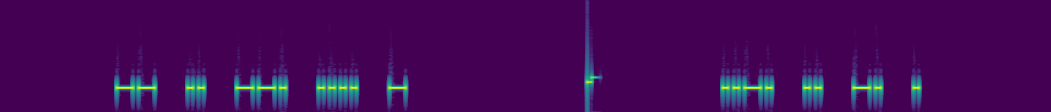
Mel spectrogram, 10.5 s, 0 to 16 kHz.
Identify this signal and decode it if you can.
Morse code, heard as a keyed tone, about 23 wpm, spaced as for 16 wpm, 700 Hz. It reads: MIGHT FINE
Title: 2x Character Spacing - Top 500 Words - 22wpm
